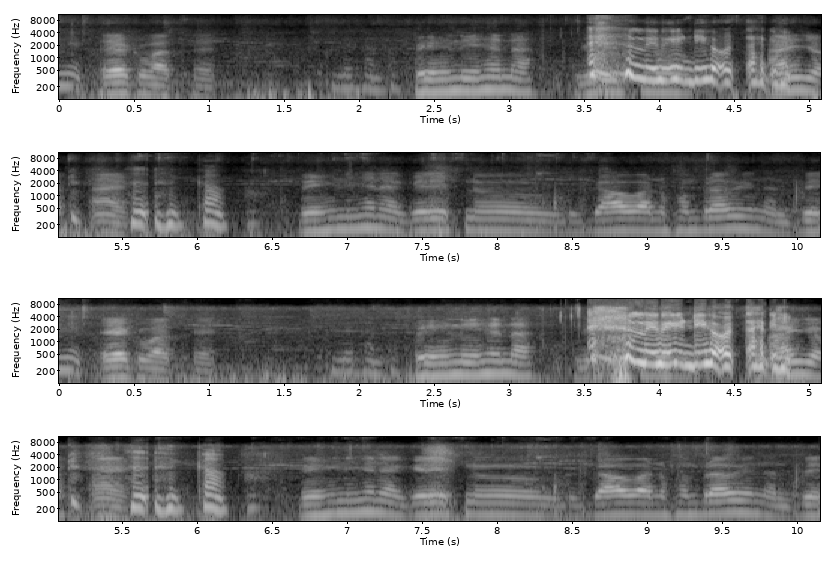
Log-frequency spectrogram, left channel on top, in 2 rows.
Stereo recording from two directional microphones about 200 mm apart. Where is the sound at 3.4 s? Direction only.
15° right (ahead or behind).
